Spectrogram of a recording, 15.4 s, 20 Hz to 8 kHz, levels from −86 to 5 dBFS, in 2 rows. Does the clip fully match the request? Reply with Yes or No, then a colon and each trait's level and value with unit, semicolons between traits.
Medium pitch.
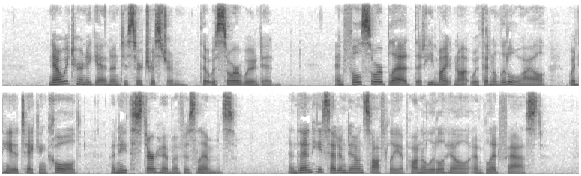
Yes: medium, 175 Hz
